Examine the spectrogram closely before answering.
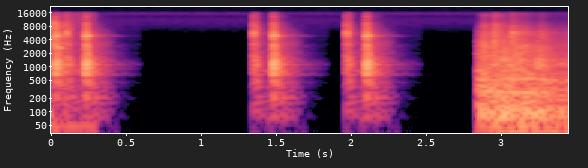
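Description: An elevator button clicks several times.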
